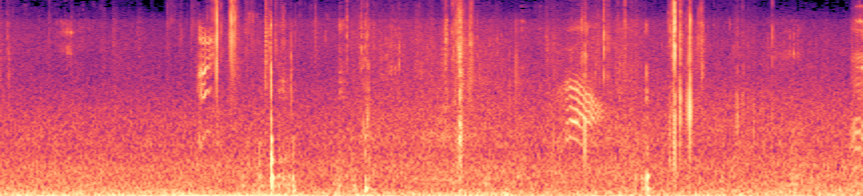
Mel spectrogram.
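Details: Orange-and-white cat, one of two affectionate male cats acting like a couple; a clear rising-then-falling harmonic meow just before six seconds and a fainter one earlier, over steady low rumbling background noise and scattered clicks.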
